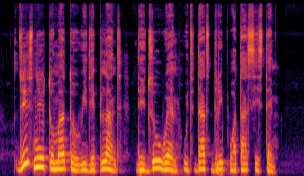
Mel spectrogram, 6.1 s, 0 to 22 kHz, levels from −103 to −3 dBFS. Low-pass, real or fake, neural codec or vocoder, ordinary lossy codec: none; real; none; none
